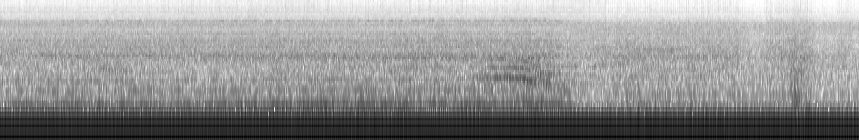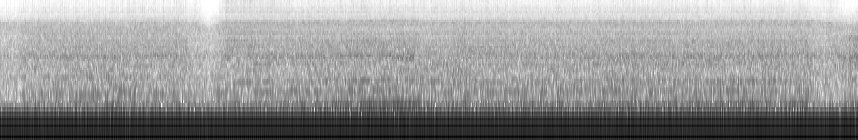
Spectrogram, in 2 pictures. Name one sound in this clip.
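A car engine hums steadily as the car speeds along.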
